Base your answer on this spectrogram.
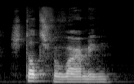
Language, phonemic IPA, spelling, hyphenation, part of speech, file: Dutch, /ˈstɑts.vərˌʋɑr.mɪŋ/, stadsverwarming, stads‧ver‧war‧ming, noun, Nl-stadsverwarming.ogg
- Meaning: district heating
